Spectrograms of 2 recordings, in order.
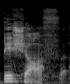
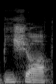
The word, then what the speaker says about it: Bischoff: I mispronounced the name of Eric Bischoff. I said Bischoff or something like that. It's supposed to be Bischoff like Bishop.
